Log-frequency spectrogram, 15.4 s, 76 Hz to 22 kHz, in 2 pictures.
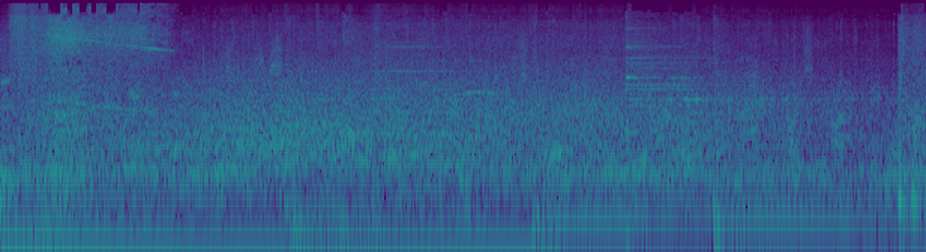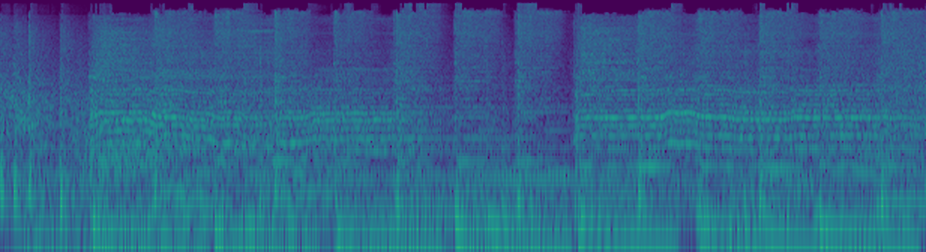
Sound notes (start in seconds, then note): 1.7 cheers and applause; 7.6 upbeat music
